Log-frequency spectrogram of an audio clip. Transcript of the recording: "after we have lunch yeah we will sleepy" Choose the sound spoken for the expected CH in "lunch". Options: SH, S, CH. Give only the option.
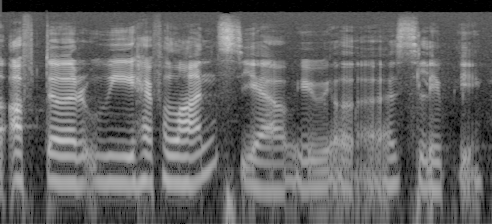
S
